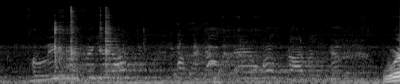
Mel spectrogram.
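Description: Film dialogue playing in a room: a man's voice from the movie soundtrack, quieter and more distant than a voice at the microphone, over a steady low hum.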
